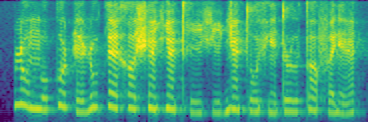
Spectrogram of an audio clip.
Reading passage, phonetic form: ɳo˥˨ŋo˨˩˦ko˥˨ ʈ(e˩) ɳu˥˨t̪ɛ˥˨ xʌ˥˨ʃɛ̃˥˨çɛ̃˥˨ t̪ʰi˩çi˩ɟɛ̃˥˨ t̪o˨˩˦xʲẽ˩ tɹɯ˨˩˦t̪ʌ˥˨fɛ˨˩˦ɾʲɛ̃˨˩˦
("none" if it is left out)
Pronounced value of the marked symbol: e˩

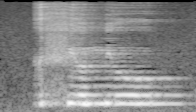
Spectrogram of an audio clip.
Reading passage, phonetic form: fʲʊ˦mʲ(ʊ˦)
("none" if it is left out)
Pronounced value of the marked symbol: u˦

